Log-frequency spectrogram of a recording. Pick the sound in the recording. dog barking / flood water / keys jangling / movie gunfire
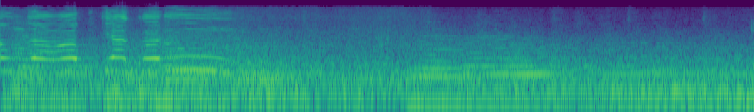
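flood water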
